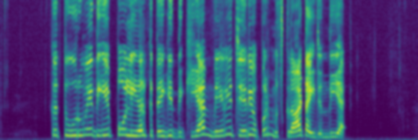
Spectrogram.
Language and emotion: Dogri, happy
